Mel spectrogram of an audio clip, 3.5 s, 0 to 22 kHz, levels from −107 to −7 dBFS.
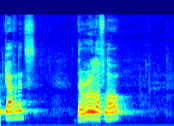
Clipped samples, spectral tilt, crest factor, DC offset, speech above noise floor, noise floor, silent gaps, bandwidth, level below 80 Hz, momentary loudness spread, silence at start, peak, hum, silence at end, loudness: under 0.1%; -5 dB/octave; 18 dB; under 0.1%; 41 dB; -73 dBFS; none; 14.5 kHz; under -90 dBFS; 19 LU; 0 s; -16 dBFS; none; 1.1 s; -32 LUFS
